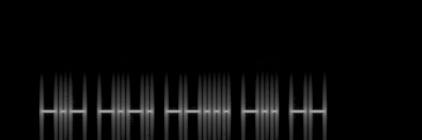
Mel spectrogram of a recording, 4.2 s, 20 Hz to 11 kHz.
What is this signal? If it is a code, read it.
Morse code, heard as a keyed tone, about 25 wpm, 700 Hz. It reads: KC7DM
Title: NA SOTA Activator Callsigns 25wpm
